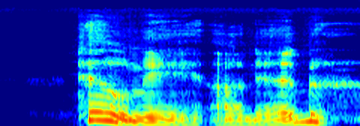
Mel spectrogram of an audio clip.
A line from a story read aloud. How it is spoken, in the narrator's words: Mufrid continued smoothly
